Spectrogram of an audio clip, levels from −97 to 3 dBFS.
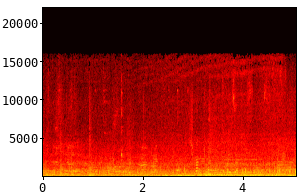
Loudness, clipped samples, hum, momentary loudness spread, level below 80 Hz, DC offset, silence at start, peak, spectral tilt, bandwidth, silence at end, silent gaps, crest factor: -33 LUFS; under 0.1%; none; 4 LU; -38 dBFS; under 0.1%; 0 s; -14 dBFS; -6.5 dB/octave; 16 kHz; 0 s; none; 16 dB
